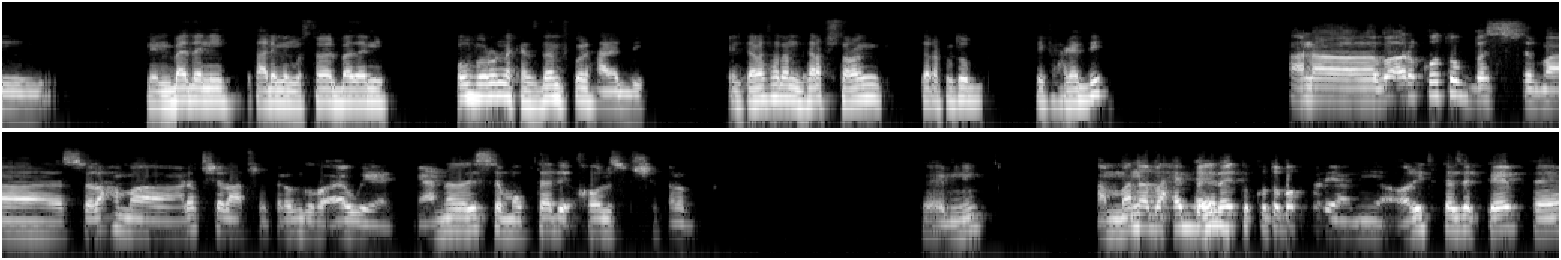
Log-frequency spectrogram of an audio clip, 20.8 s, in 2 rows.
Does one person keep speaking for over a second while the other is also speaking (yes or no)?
no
